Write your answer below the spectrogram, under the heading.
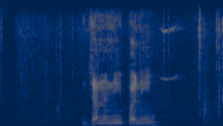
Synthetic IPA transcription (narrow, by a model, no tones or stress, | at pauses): d͡ʒənniːpəni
